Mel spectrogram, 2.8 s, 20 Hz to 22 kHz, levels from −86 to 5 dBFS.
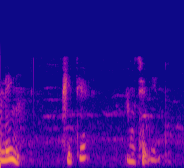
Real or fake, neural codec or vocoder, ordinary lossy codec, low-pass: real; none; none; 5.4 kHz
